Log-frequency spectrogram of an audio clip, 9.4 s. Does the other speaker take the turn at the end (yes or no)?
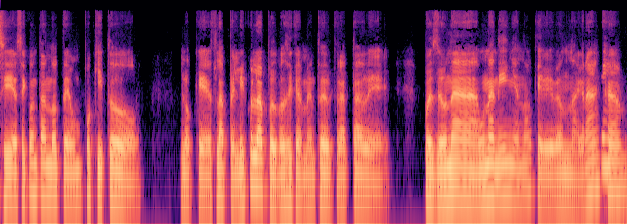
no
